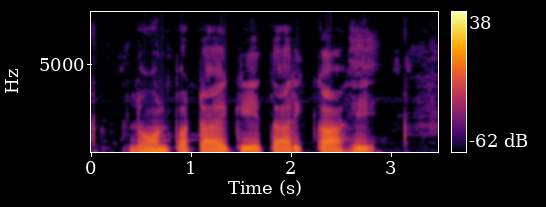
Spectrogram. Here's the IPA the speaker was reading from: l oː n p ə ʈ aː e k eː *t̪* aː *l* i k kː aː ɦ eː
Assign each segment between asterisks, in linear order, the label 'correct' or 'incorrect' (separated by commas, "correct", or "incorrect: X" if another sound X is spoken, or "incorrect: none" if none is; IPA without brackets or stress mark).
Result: correct, incorrect: ɾ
